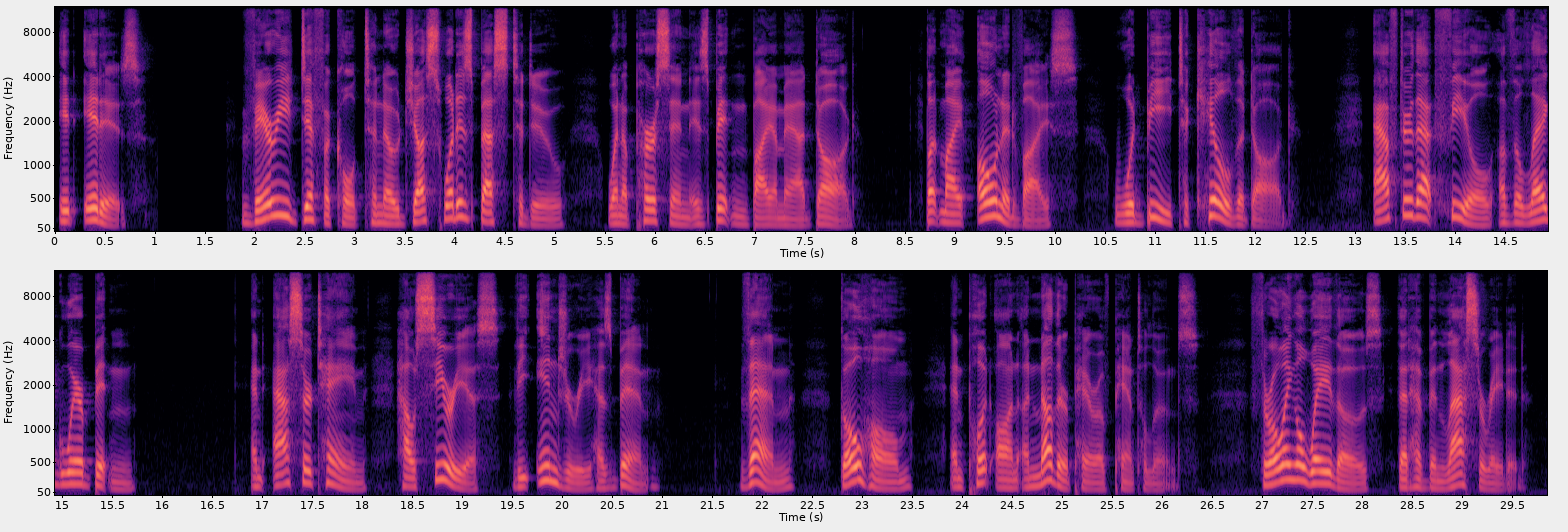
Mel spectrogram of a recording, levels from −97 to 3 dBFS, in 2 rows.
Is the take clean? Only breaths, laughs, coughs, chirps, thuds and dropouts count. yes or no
yes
